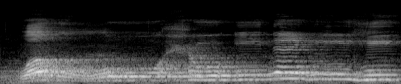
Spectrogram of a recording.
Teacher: kebetulan di sini adalah ra tafkhim, bunyinya tebal.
